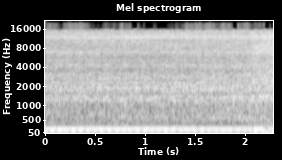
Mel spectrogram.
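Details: Nissan Silvia S15 200SX after adjusting the belt tensioner pulley to cure a squeal on start-up: steady low idle, even hum, no squeal or chirp from the belts.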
